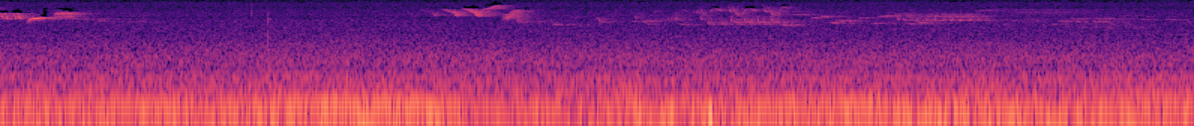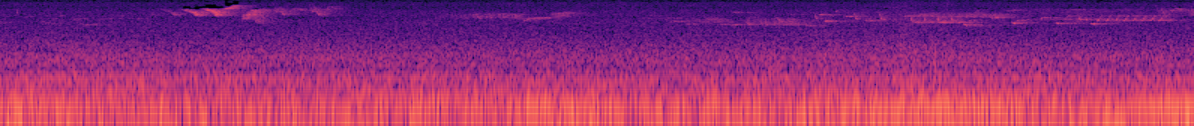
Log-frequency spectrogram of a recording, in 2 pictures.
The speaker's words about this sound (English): Now back to our black-throated green warbler.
